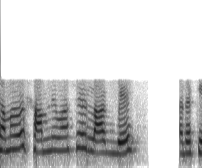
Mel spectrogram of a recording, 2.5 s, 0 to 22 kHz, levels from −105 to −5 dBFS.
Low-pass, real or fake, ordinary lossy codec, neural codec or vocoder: 3.6 kHz; real; none; none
